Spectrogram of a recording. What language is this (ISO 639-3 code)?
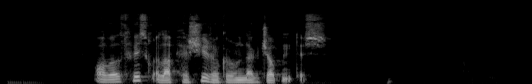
kat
